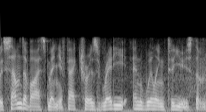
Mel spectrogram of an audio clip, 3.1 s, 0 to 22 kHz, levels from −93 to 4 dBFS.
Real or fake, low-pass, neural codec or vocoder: real; 5.4 kHz; none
